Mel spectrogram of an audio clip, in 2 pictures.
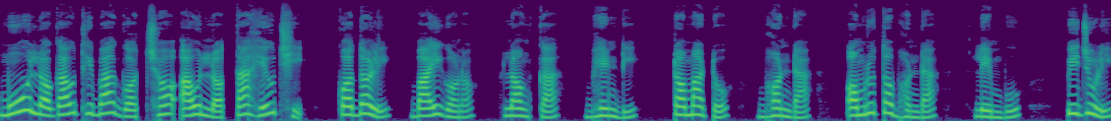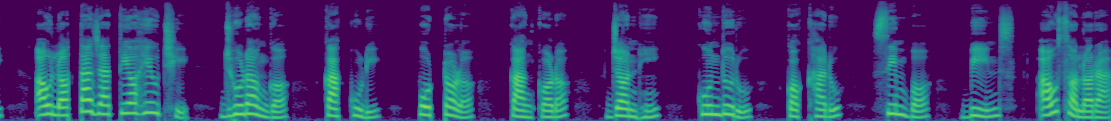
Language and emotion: Odia, neutral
